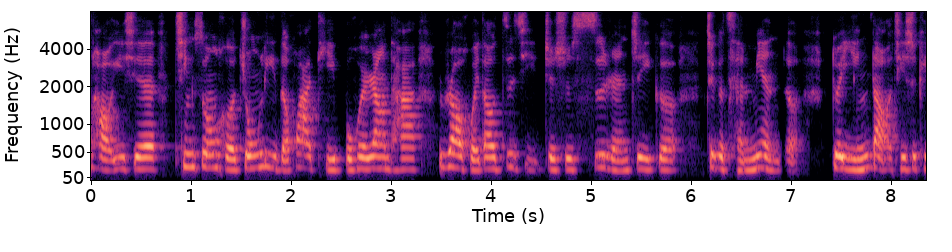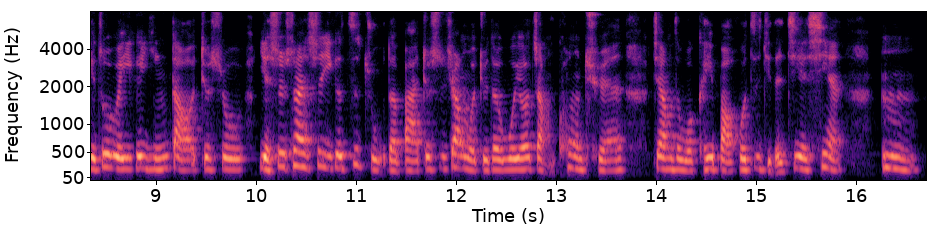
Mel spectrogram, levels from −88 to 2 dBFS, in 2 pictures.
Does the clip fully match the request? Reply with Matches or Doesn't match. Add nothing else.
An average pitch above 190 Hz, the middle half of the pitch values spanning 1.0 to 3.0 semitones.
Matches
